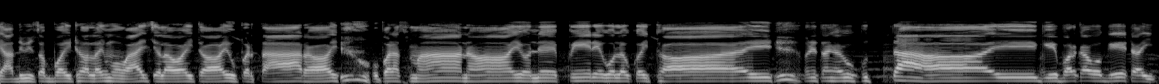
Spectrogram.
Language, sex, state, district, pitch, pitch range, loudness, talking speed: Maithili, male, Bihar, Vaishali, 150 Hz, 145-155 Hz, -21 LUFS, 125 wpm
